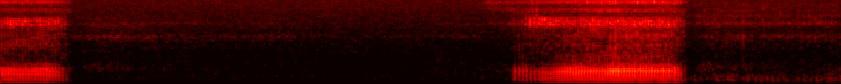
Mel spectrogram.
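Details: Sleeping Boston terrier snoring: two buzzing, rumbling snores separated by a quiet pause of about two seconds.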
